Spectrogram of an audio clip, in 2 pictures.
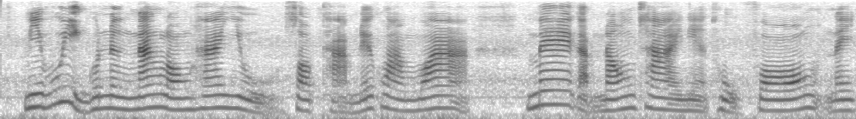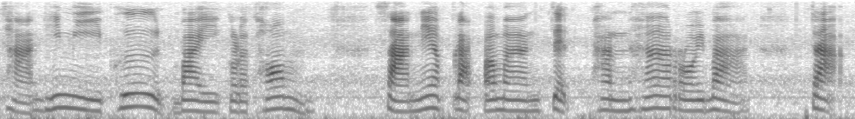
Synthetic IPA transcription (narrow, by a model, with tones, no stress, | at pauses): miː˧pʰuː˥˩ji˩˦ŋkʰo˧nːɯ˧ŋna˥˩ŋlɔː˦˥ŋɦaː˥˩jːuː˨˩sɔː˨˩p̚t̪ʰa̰ː˩˦mda˥˩jkʰwaː˧mwaː˥˩ | mɛː˥˩ka˨˩p̚nɔː˦˥ŋt͡ɕʰaː˧jni˦˥˩ɐt̪ʰuː˨˩k̚fɔː˦˥ŋna˧jt̪ʰaː˩˦nt̪ʰiː˥˩miː˧pʰɯː˥˩t̪̚ba˧jkɾa˧t̪ʰo˥˩msaː˩˦nːi˥˩ɐpla˨˩pːɾa˧maː˧nt͡ɕe˨˩t̪̚pʰa˧nɦaː˥˩ɾɔː˦˥jbaː˨˩t̪̚t͡ɕa̰˨˩ʔ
